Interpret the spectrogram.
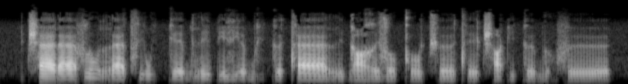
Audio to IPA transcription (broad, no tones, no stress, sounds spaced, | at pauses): t͡ʃʰ æ ɾ æː f l u r æ t͡sʰ i w i̤ kː eː b r i pʲ æ vʲ øː b i̤ k ø tʰ æː r i ɡ ɑ ʁ i z o kʰ oː t͡ʃʰ øː tʰ eː t͡ʃʰ ɑ k i k ø b ɹ o̤ f øː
